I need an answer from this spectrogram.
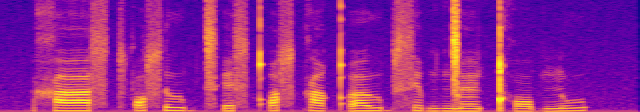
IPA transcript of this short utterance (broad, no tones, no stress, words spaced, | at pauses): xaːst͡sʼɔs ɾɯːbt͡sʼesqʼɔs kaqʼɯːbseb ŋ͡ǀɛ̃ ǃʰɔbnu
